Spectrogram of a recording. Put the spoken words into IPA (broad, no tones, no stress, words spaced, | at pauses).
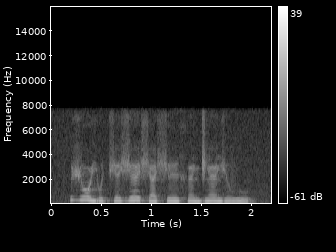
ʒɔjot͡ʃɛ ʒɛʃa ʃexɛ̃ d͡ʒɛ̃ʒɘvu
